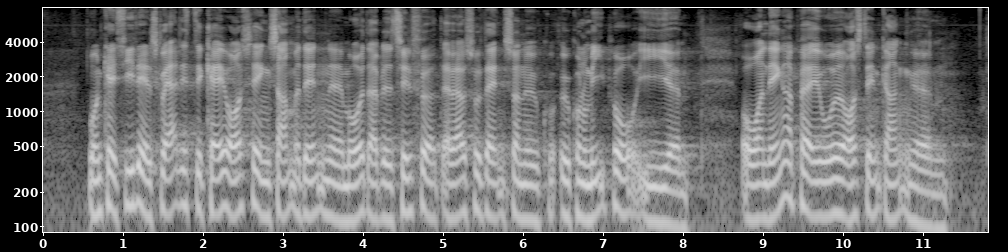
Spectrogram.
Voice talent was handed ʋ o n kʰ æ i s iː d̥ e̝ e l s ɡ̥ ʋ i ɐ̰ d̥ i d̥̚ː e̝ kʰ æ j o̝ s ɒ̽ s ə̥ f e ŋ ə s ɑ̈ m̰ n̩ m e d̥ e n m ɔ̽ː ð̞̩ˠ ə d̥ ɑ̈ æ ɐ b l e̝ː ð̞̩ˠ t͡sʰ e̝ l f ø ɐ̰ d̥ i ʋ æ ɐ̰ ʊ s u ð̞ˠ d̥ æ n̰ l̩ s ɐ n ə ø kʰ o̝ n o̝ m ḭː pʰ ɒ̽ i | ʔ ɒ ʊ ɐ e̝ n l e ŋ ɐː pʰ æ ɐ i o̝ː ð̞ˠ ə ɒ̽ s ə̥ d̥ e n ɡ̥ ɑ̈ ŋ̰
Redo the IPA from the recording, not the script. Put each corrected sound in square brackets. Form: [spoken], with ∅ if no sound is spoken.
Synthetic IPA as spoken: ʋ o n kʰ æ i s iː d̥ e̝ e l s ɡ̥ ʋ [æ] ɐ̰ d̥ i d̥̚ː e̝ kʰ æ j o̝ [∅] ɒ̽ s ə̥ [h] e ŋ ə s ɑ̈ m̰ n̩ m e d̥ e n m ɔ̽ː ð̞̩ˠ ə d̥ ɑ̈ æ ɐ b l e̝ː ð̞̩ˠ t͡sʰ e̝ l f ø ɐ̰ d̥ [æ] ʋ æ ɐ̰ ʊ s u ð̞ˠ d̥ æ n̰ l̩ s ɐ n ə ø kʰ o̝ n o̝ m ḭː pʰ ɒ̽ i | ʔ ɒ ʊ ɐ e̝ n l e ŋ ɐː pʰ æ ɐ i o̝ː ð̞ˠ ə ɒ̽ s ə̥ d̥ e n ɡ̥ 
